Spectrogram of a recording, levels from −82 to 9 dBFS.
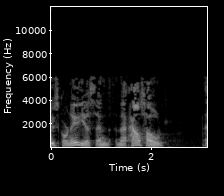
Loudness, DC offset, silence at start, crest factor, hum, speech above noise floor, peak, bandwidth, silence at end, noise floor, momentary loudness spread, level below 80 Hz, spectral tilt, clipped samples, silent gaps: -26 LUFS; under 0.1%; 0 s; 18 dB; none; 45 dB; -10 dBFS; 6.4 kHz; 0 s; -71 dBFS; 9 LU; -70 dBFS; -6.5 dB/octave; under 0.1%; none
